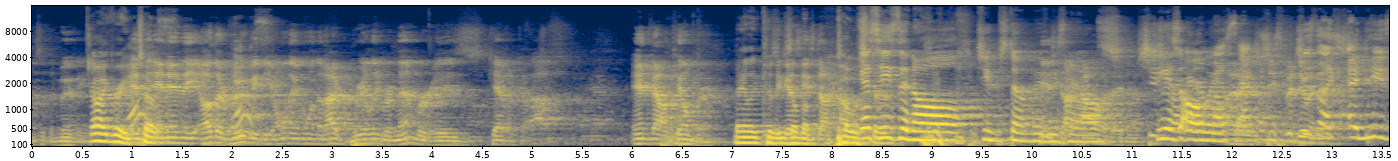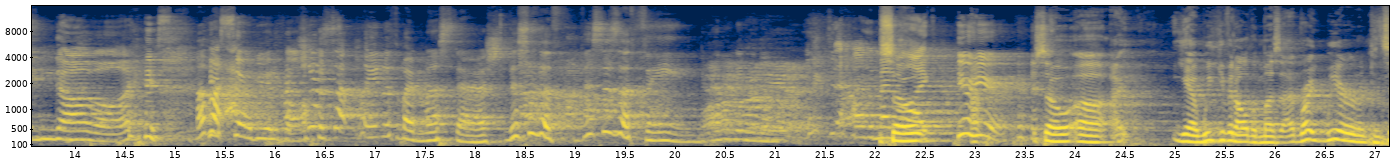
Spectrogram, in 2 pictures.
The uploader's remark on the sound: This week is a special episode as we reviist an old live show we never got to air.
